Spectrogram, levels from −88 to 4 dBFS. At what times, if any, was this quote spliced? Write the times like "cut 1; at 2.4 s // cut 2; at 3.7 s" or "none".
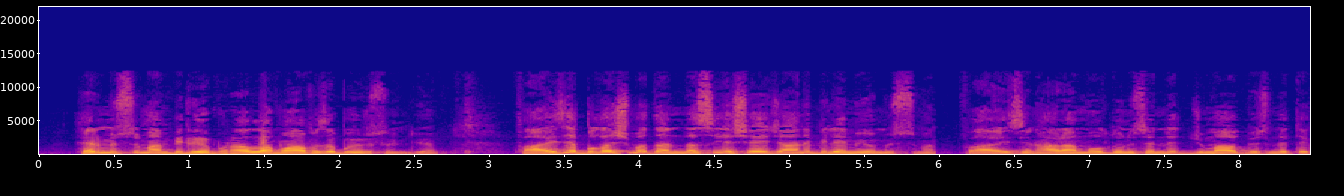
cut 1; at 3.0 s // cut 2; at 6.0 s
